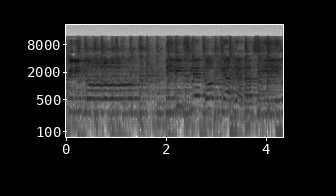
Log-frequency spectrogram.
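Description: Live Latin American band music: a male lead singer with backing voices, over a small strummed guitar and hand-played drums, with a steady low beat.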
